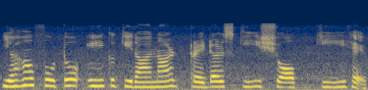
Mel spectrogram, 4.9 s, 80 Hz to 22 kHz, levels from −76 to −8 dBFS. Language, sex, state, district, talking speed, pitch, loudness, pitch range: Hindi, female, Madhya Pradesh, Dhar, 110 wpm, 230 Hz, -13 LUFS, 220-260 Hz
